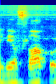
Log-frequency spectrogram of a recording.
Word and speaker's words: biofloc: Às vezes falo biofloco, como se fala em português, pero biofloc em espanhol.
